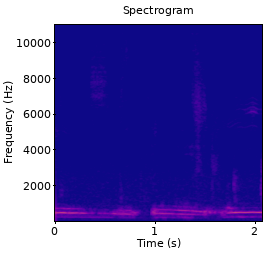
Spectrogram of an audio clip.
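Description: A voice humming or drawing out a vowel in long, slightly falling held tones: two of about a second each, then a third starting near the end.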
